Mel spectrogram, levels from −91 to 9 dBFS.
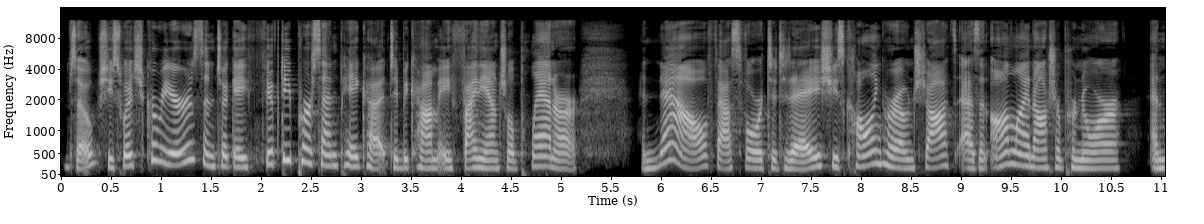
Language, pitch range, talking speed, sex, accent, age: English, 185-255 Hz, 170 wpm, female, American, 30-49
